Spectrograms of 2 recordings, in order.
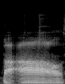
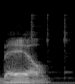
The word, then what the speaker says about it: Ba'al: videos I mentioned that the Hebrew word bah sometimes pronounced Bale was used for God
